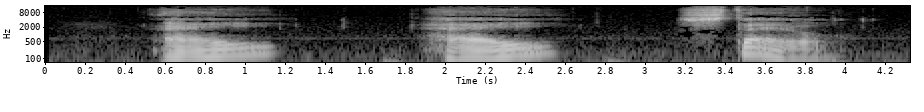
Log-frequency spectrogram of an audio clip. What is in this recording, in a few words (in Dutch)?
IJ hij, Dutch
